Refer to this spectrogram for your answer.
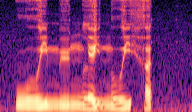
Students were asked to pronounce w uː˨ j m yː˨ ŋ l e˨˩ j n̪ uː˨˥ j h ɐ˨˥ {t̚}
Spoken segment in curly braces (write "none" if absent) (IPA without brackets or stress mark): t̚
